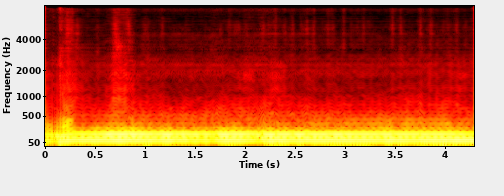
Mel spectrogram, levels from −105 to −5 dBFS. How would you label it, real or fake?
fake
